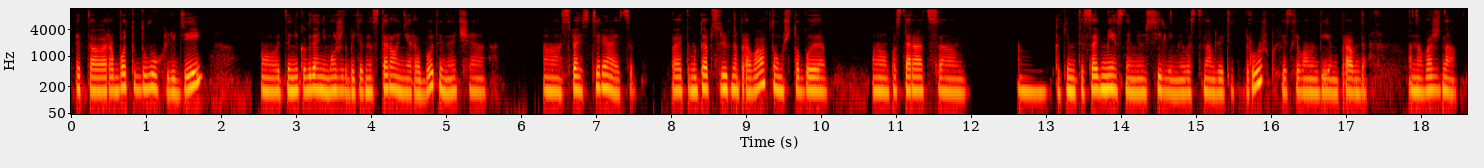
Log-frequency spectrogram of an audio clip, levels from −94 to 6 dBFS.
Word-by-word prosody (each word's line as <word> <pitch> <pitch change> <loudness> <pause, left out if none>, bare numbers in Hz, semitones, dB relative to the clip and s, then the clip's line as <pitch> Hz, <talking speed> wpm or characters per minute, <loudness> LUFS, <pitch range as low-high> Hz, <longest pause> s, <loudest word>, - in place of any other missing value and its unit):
это 165 -2 +1
работа 180 +4 +1
2 185 -1 +1
людей. 170 - +4 0.8
Э, 160 -1 0
это 155 +2 -1
никогда 165 +2 +3
не 170 -1 +3
может 165 0 0
быть 150 0 -3
односторонняя 160 +1 0
работа, 165 +8 +1
иначе, 155 0 -4 0.8
э, 160 -2 0
связь 170 -3 +1
теряется. 180 -7 0 0.5
Поэтому 165 0 0
ты 185 - +5
абсолютно 180 0 +2
права 170 +6 +2
в - - -16
том, 175 -5 +1
чтобы, 165 -1 +1 0.6
э, 160 -1 0
постараться, 160 -2 -1 0.7
м, 155 -2 -3
какими-то 160 -1 -1
совместными 175 -2 +3
усилиями 150 -1 -2
восстанавливать 145 -1 -3
эту 160 +1 -14
дружбу, 205 - +2
если 155 0 -4
вам 155 -1 -1
обеим, 150 -1 -2
правда, 150 +1 -1 0.5
она 160 -1 +1
важна. 165 -1 0
160 Hz, 120 wpm, -38 LUFS, 155-170 Hz, 0.8 s, ты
